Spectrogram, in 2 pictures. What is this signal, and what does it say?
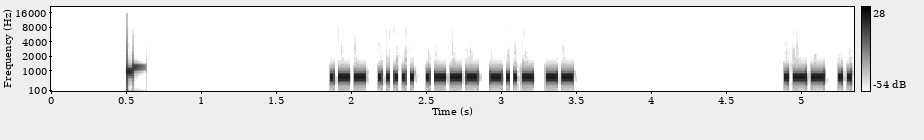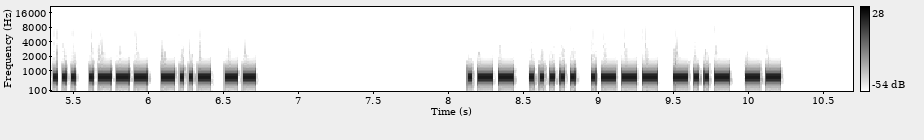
Morse code, heard as a keyed tone, about 35 wpm, 700 Hz. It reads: W5JXM W5JXM W5JXM
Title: Speed Racing - USA 1x3 Call Signs 30wpm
